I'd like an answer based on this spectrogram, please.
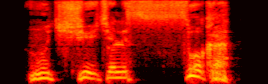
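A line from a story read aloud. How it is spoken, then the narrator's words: Wheezing sick man. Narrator (Russian): просипел болезный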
